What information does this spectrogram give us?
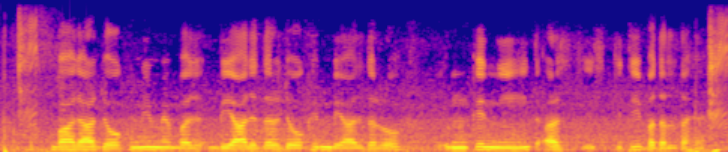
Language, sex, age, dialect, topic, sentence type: Hindi, male, 18-24, Hindustani Malvi Khadi Boli, banking, statement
